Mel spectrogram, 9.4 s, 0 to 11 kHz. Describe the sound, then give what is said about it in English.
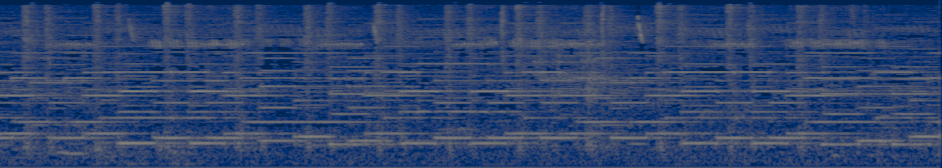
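A clock chimes five o'clock with a bright, bell-like melody, its tones ringing one after another at a steady pace, clear with no voices over it. “See, only sound. Yes. There is the idea, 5 o'clock.”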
